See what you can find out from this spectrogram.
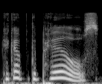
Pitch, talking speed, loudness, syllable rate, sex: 250 Hz, 235 wpm, -14 LUFS, 4.0 syllables/s, female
